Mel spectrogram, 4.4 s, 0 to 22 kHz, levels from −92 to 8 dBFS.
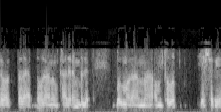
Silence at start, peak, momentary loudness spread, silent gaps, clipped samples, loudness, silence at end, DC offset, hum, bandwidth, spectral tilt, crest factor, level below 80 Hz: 0 s; 0 dBFS; 6 LU; none; under 0.1%; -13 LUFS; 0 s; under 0.1%; none; 5 kHz; -7.5 dB/octave; 12 dB; -44 dBFS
